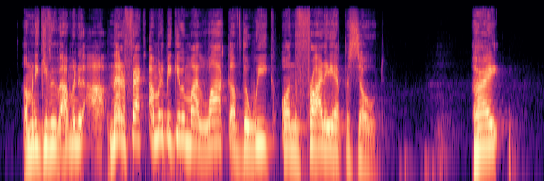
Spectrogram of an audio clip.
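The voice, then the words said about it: Damaged, strained voice. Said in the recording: “as you could hear, my voice is fucked up ... my voice is definitely suffering”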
